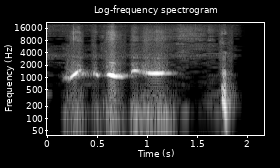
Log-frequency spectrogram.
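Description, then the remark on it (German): A woman whistles a short, wavering run of notes, gliding between pitches for about a second, then pauses before one brief, rough final sound. “Und sie macht dabei auch noch so Geräusche so. Hm, hm, hm, Fühlt man, dass sie pfeift.”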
